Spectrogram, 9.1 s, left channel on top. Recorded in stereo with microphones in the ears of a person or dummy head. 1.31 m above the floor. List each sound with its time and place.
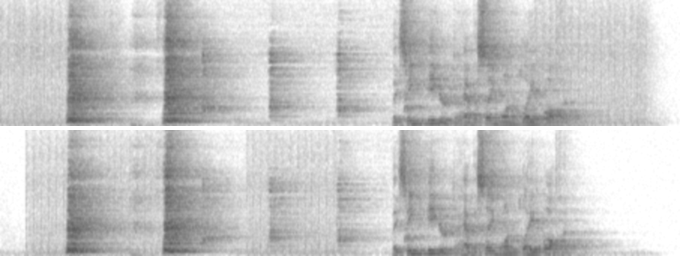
0.9 s a dog barking: 65° right (ahead or behind), 1.7 m; by 2.5 s 30° right (ahead or behind), 1.8 m
2.7 s ticking: 5° left (ahead or behind), 1.3 m
5.2 s a man speaking: 25° right (ahead or behind), 1.2 m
